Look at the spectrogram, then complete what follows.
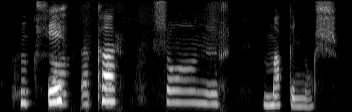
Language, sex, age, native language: Icelandic, female, 5, Icelandic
